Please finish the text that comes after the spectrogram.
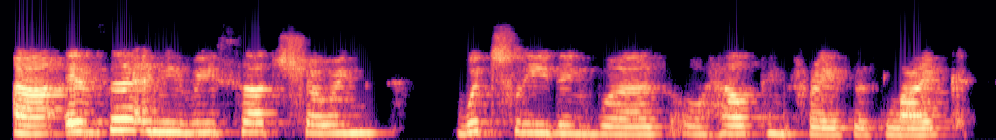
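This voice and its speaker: A woman's voice: fairly high pitch, steady tone, measured pace, a bit bright. Young woman moderating over dull call audio. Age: young adult. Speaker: webinar moderator. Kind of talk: informal Q&A moderating, relaying questions. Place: indoors, on a video call.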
